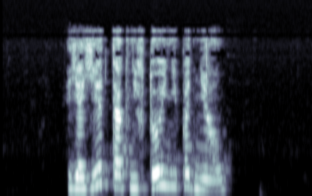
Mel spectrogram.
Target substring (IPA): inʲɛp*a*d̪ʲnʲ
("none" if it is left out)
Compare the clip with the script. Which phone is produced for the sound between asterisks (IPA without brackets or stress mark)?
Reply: a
